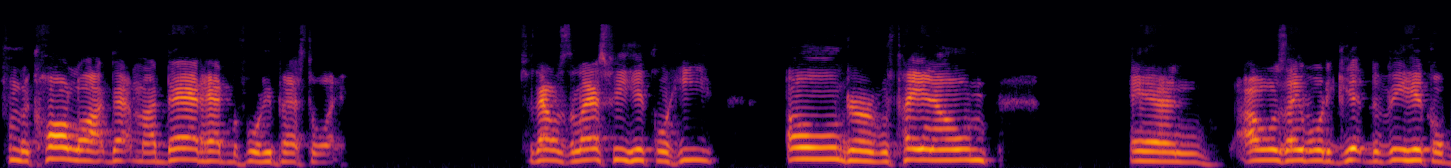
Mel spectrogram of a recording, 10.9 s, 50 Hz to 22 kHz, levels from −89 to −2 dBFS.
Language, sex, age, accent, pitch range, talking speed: English, male, 20-39, American, 215-255 Hz, 175 wpm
